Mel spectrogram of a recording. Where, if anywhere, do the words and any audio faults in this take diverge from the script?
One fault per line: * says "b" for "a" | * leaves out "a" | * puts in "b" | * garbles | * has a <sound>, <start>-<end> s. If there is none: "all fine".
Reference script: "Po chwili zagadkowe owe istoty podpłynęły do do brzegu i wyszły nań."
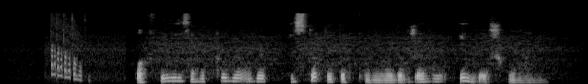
* has a chirp, 0.5-0.9 s
* leaves out "do"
